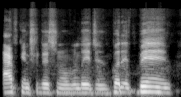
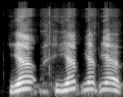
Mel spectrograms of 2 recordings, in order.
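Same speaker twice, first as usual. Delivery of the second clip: higher, louder quick yep yep; emphatic yeps; 7 semitones higher, 4 dB louder than usual. Real, not acted. Vlogger hyping her own point to viewers, eager yeps.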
